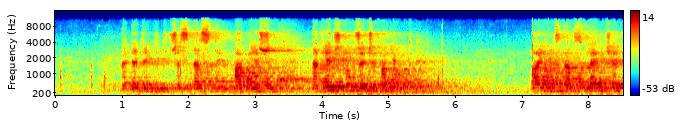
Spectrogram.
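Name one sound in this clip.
A man sings through a microphone in a large echoing hall.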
